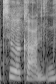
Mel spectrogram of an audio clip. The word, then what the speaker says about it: Tuacahn: Is it that how you pronounce it? Yes. So Tuacahn.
